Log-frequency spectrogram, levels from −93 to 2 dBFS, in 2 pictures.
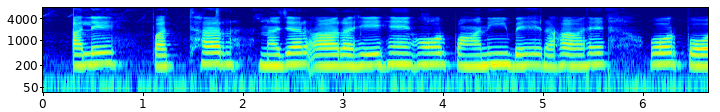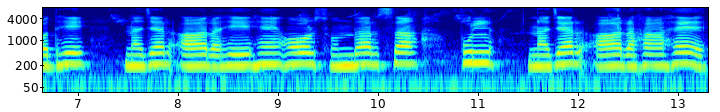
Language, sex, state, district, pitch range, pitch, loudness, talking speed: Hindi, female, Jharkhand, Jamtara, 200-220 Hz, 210 Hz, -38 LUFS, 115 wpm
